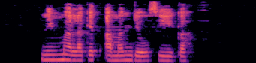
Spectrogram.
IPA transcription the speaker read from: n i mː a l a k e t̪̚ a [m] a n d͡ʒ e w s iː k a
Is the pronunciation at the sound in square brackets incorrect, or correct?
correct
